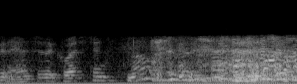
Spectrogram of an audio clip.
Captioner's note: audience lauging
